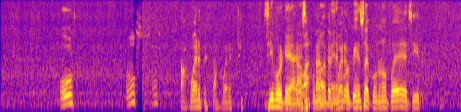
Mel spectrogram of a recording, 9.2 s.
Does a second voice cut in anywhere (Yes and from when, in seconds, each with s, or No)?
Yes, from 5.9 s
